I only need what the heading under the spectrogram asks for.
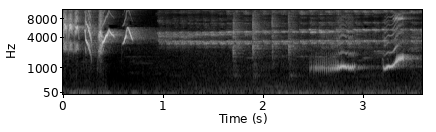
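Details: Fired-up white-rumped shama singing in a fight-song display: quick high chirps, then quiet sustained tones and two lower, rich slurred whistles.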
